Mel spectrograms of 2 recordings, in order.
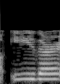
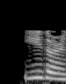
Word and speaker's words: either: either A or B 的用法 A 或 B 则一 either 呢可以念成 either 或是 either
